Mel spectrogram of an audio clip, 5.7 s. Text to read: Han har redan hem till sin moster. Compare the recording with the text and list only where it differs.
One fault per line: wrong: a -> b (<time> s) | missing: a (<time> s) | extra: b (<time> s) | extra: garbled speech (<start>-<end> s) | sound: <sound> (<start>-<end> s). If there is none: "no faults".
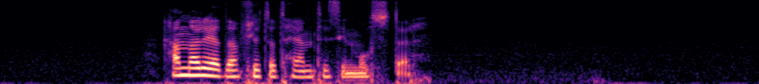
extra: flyttat (1.8 s)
